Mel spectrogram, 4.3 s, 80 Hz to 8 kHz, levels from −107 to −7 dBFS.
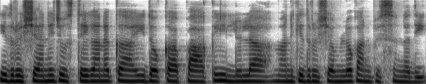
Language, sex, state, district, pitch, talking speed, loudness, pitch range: Telugu, female, Andhra Pradesh, Visakhapatnam, 190 Hz, 140 wpm, -14 LUFS, 185-200 Hz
